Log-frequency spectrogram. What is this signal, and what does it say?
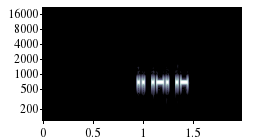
Morse code, heard as a keyed tone, about 48 wpm, 700 Hz. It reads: IRA
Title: USA Call Sign Postfixes - 3 Letters 50wpm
